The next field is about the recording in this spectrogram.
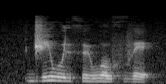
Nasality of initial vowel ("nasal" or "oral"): oral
